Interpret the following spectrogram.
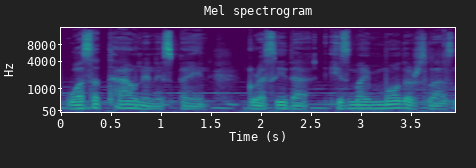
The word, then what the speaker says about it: Gracida: Gracida is an unusual last name, so people usually just pronounce it Garcia.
